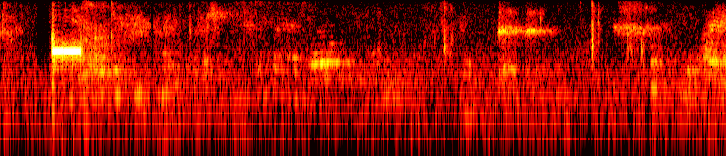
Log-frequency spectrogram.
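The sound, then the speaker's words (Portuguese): Voicemail beep before a message is recorded: a single short, loud, steady electronic tone, followed by faint rustling, sniffing and scattered soft noises. “Sua chamada está sendo encaminhada para a caixa de mensagens e será sujeita a cobrança após o sinal. Após o sinal, grave sua mensagem.”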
